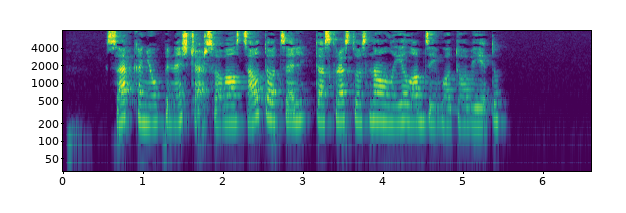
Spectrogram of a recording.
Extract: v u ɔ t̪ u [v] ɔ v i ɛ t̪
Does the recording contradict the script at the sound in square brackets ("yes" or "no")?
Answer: yes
